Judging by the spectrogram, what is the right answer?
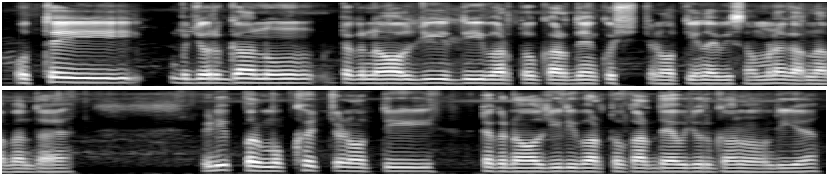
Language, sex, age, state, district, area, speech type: Punjabi, male, 30-45, Punjab, Hoshiarpur, rural, spontaneous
